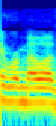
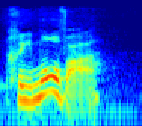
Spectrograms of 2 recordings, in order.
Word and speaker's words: Rimowa: So I said Ramoa, despite the fact that I do speak German, which, so the typical pronunciation of Ramoa in the German language be Rimowa.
